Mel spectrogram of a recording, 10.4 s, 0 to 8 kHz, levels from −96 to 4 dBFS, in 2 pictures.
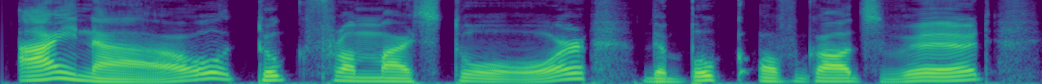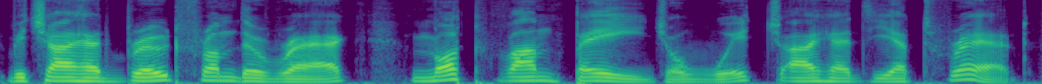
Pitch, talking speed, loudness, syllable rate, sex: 125 Hz, 155 wpm, -20 LUFS, 3.2 syllables/s, male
